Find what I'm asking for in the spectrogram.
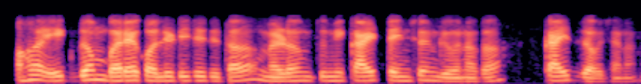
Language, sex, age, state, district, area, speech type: Goan Konkani, male, 18-30, Goa, Bardez, urban, conversation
